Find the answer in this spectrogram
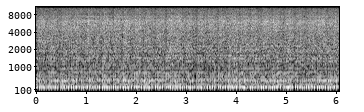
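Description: Snare drum roll sound effect: a rapid, unbroken roll held at an even level.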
